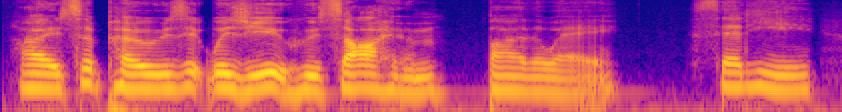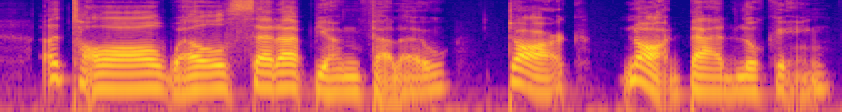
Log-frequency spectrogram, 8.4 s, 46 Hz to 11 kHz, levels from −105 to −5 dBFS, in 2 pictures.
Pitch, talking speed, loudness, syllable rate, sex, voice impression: 140 Hz, 150 wpm, -19 LUFS, 4.0 syllables/s, female, feminine, adult-like, slightly clear, intellectual, slightly calm, slightly elegant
